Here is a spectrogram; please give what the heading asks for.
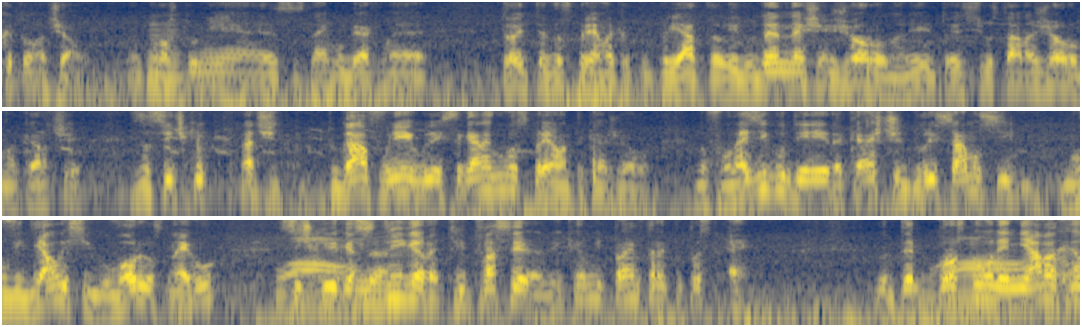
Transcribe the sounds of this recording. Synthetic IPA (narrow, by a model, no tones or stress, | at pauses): kɐt̪ɔnɐt͡ʃa̰lˠo̰pɾɔst̪oniɛsɐsnɛɡobjaxmɛt̪ɔjt̪ɛvɐspɾiɛmɐkɐt̪opɾijat̪ɛlˠid̪od̪ɛnːɛʃɛnʒɔɾonɐlit̪ɔjsiʊst̪anɐʒɔɾomɐkaɾt͡ʃɛ | zɐfsit͡ʃkiznat͡ʃit̪oɡavəfoniɛɡʊd̪inisɛɡanɛɡovɐspɾiɛmɐt̪ɐkaʒɔɾo̰ | nofonɛziɡod̪inid̪ɐkaɛʃt͡ʃɛd̪uɾisamosiɡovid̪ʲjalˠisiɡovɔɾilˠsnɛɡo | ssit͡ʃkivikəst̪iɡəvɛt̪it̪vasɛvikəmipɾavimft̪ɾɛt̪opɾɛst̪ɛ | not̪ɛpɾɔst̪onɛnjavɐxə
